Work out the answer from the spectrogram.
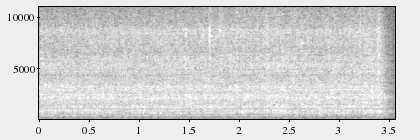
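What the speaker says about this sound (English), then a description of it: "And then just blend it up in your food processor." A food processor running steadily at close range while blending chocolate mousse ingredients, including ripe banana and vanilla extract, a loud continuous mechanical whir that holds for several seconds and then cuts off abruptly.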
